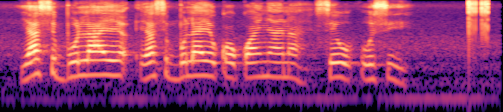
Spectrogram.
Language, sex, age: Southern Sotho, male, 20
